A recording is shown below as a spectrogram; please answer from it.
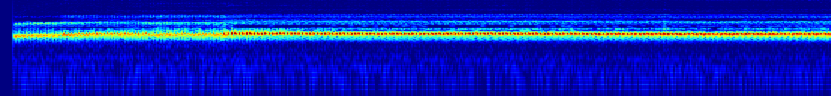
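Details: A pet American toad, soon to be released into the wild, gives a long, steady musical trill that holds one pitch throughout.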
